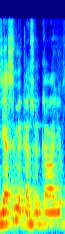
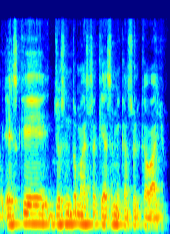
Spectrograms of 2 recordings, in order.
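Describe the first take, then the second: First: Said in the usual way. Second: Weary student. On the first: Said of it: "¿qué significa?". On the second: Retold or imitated. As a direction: lightly voice a tired teenager giving up. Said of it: "un estudiante le dijo". (estudiante cansado que habla despacio a la maestra)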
